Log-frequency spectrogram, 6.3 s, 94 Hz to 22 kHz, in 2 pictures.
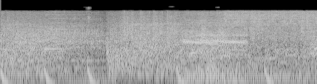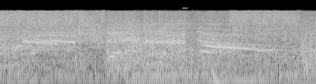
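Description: Heavy machine gun fire in the arcade run-and-gun game Metal Slug 6, steady rapid shots mixed with in-game effects and music, continuous and moderately loud throughout with no voices.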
